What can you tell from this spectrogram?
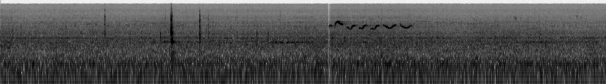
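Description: Small songbird in a birch giving one short warbling phrase of quick up-and-down notes, a little over a second long, about halfway through. Two sharp clicks come shortly before it, over a steady hum.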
